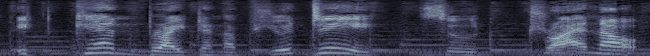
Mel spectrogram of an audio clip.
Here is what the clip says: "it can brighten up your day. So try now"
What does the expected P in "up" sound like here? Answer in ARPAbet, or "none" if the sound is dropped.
P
